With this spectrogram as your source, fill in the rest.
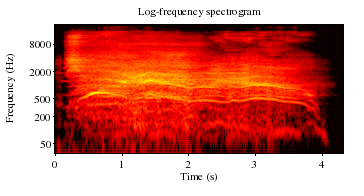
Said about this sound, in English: Suddenly, he heard a terrible screech.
